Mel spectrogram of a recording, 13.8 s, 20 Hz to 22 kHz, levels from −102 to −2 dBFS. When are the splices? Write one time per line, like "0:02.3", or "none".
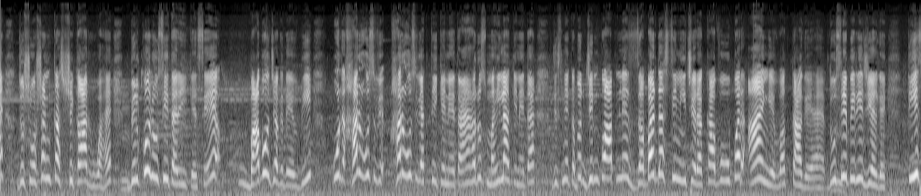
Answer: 0:08.7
